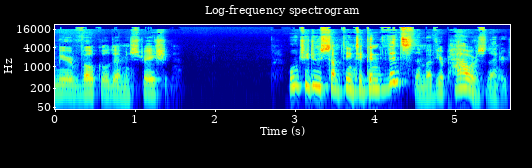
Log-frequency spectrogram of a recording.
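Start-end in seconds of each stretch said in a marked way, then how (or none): 2.9-5.7 higher, earnest plea; pleading. A narrator's reading. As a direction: coax with an urgent appeal. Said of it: "she pleaded".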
